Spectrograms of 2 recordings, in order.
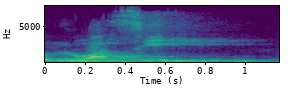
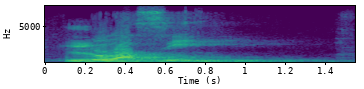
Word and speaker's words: Loisy: sus estudios posteriores, es un sacerdote de apellido Loisy, se escribe L, O, y latina, S, Y, Loisy.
